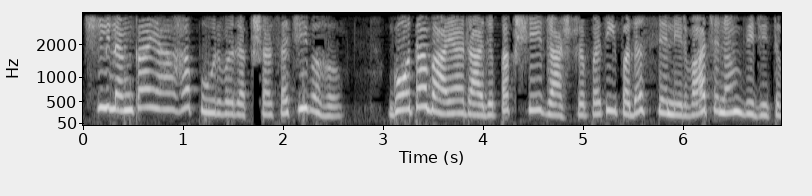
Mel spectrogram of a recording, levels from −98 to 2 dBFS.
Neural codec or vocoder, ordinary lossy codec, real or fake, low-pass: none; none; real; 3.6 kHz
